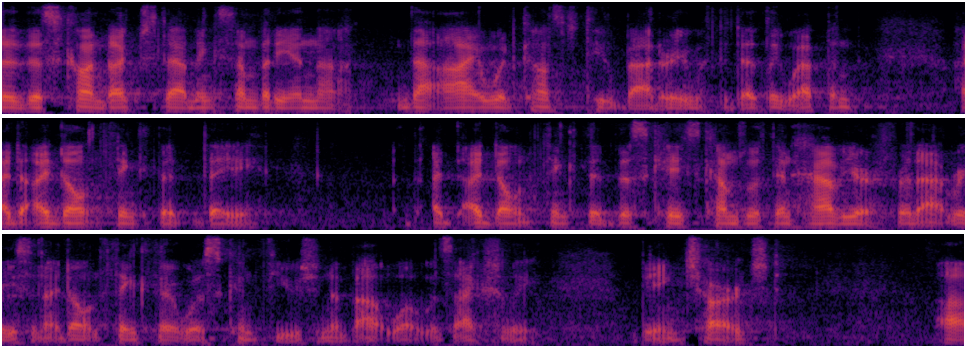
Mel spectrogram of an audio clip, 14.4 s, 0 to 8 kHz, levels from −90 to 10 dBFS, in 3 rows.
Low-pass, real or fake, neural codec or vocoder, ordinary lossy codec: 7.2 kHz; real; none; Opus, 16 kbps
